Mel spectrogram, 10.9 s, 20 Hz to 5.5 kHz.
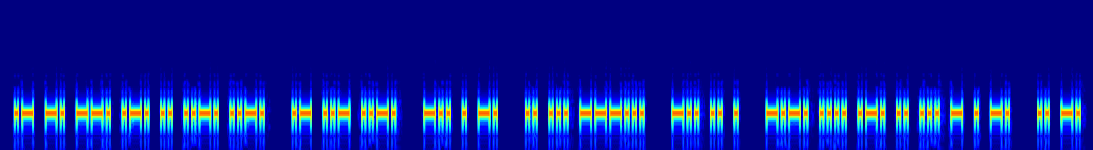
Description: Morse code, heard as a keyed tone, about 32 wpm, 530 Hz. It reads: ANGRIFF AUF DEN IS: DIE CHRISTEN IN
